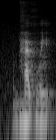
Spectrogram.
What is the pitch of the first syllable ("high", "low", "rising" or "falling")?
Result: high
